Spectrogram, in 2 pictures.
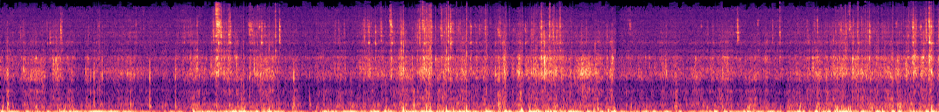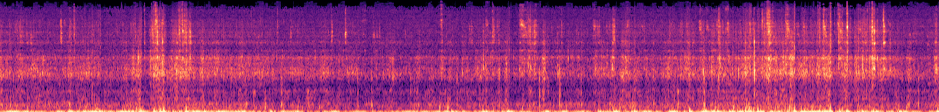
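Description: Wind buffets a microphone steadily.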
